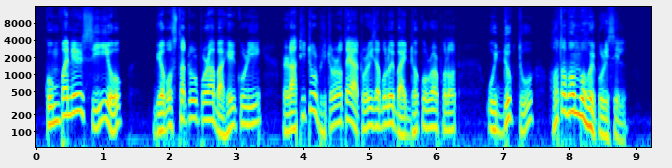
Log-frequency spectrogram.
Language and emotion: Assamese, surprised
